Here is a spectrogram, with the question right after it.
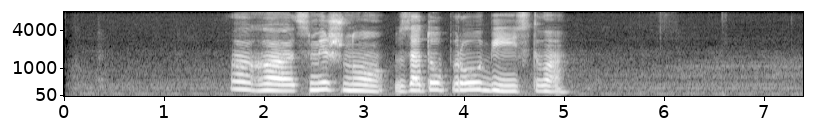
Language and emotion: Russian, sad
